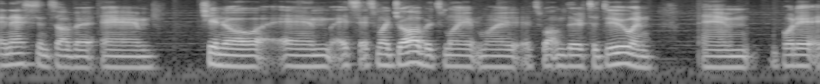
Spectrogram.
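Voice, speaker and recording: An Irish actor answering interview questions, hesitant and full of restarts. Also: male voice, medium pitch, dull audio. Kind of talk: press interview.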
